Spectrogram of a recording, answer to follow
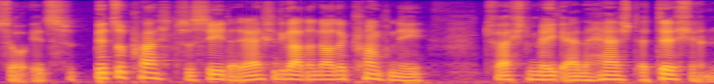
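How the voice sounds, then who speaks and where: Talking at a fairly quick pace, a man is heard. His tone is bright and sharp. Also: very clean recording, silent background. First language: not English. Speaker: gaming YouTuber. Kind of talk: casual video commentary. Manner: halting, many fillers.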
